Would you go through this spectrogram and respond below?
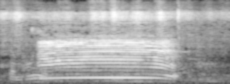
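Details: Karapan racing bull brought from Sapudi island, Indonesia, giving a single loud, flat, sustained moo lasting about one and a half seconds, with faint background noise.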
